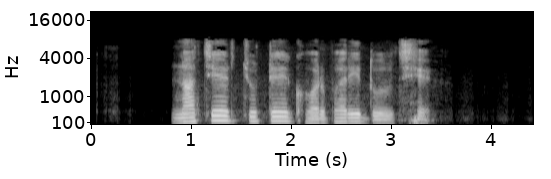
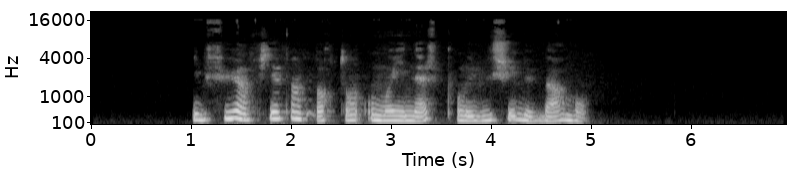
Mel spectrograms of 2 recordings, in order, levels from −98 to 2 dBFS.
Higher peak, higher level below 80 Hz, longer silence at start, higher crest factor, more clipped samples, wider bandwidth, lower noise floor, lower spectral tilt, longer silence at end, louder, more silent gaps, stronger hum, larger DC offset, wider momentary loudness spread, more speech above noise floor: first, -2 dBFS vs -8 dBFS; about the same, -60 dBFS vs -64 dBFS; second, 0.8 s vs 1.05 s; about the same, 22 dB vs 18 dB; neither; second, 8.2 kHz vs 15.5 kHz; first, -89 dBFS vs -84 dBFS; second, -4.5 dB/octave vs -8 dB/octave; second, 1.05 s vs 2 s; first, -21 LUFS vs -25 LUFS; neither; neither; neither; about the same, 8 LU vs 8 LU; first, 68 dB vs 61 dB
